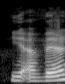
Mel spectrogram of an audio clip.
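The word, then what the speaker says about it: יְעַוֵּר: Ye'aver says it has a pashta, so the last syllable is accented.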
